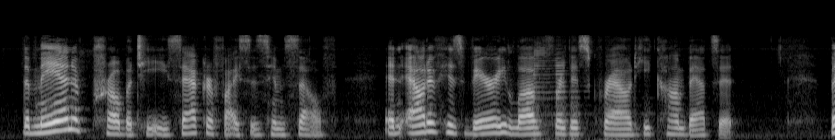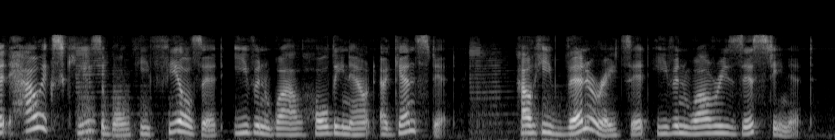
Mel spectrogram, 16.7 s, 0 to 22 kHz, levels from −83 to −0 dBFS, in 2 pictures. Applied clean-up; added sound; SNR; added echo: neural separator model SepFormer DNS4.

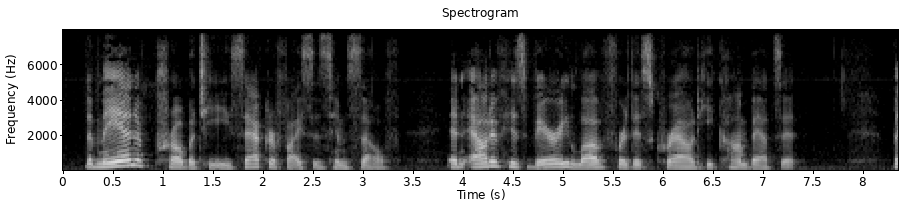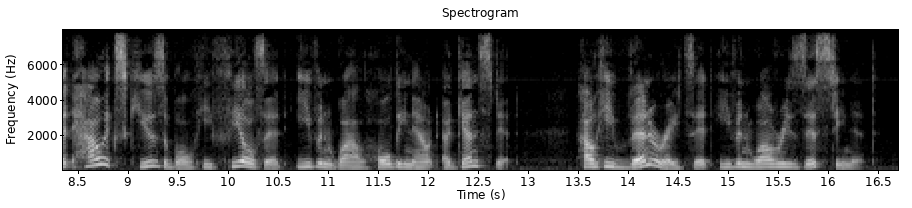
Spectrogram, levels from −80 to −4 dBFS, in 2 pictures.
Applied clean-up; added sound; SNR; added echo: none; none; none; none.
